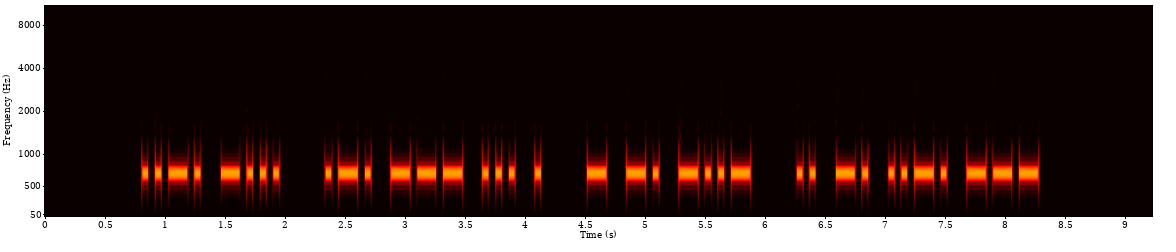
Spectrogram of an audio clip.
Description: Morse code, heard as a keyed tone, about 22 wpm, 700 Hz. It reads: FB ROSE TNX INFO
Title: Practice QSO - Exchange 3 - More Info - 22wpm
